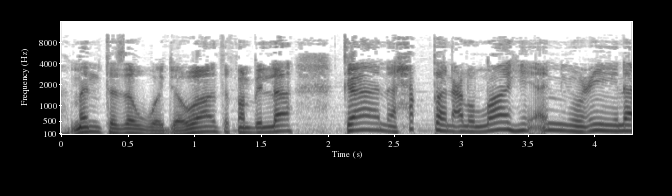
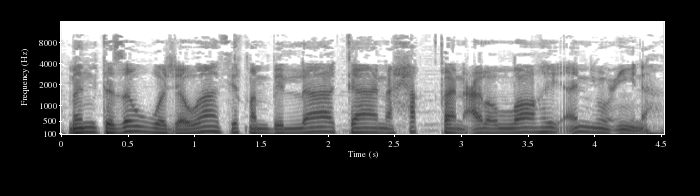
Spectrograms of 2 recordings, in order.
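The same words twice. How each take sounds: First: Said in the usual way. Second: تلاوة متأنية للحديث؛ إلقاء الحديث ببطء ووقار؛ اقرأ الحديث كلمة كلمة بتمهل؛ المذيع يروي حديثا لجمهوره، بإلقاء بطيء ووقور. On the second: Shown as a demonstration. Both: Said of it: "بقول لكم حديث".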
